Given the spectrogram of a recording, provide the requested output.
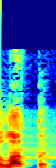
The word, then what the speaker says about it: латте: Да, слово «в просак» пишется слитно – Ударение в слове «латте» падает только на первый слог.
